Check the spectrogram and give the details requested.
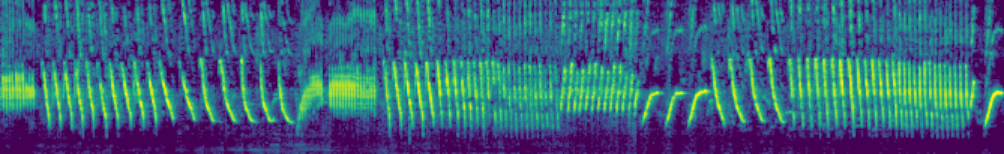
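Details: Energetic canary song used as a lure for young canaries, ngeriwik-ngeroll type: continuous high rolling trills alternating with series of sharp downslurred whistles and rising slurred notes, with almost no pauses.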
